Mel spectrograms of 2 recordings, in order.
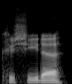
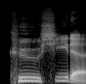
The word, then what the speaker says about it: Kushida: So after Diener and Joe Doring attack, and good old Kushida comes down to make the save, and Tom Hannafan is his name, right?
